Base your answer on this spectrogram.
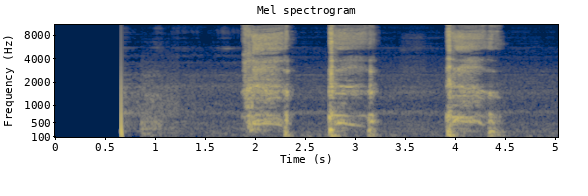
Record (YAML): three_cough_length: 5.0 s
three_cough_amplitude: 21616
three_cough_signal_mean_std_ratio: 0.4
survey_phase: alpha (2021-03-01 to 2021-08-12)
age: 18-44
gender: Male
wearing_mask: 'No'
symptom_none: true
smoker_status: Never smoked
respiratory_condition_asthma: false
respiratory_condition_other: false
recruitment_source: REACT
submission_delay: 2 days
covid_test_result: Negative
covid_test_method: RT-qPCR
